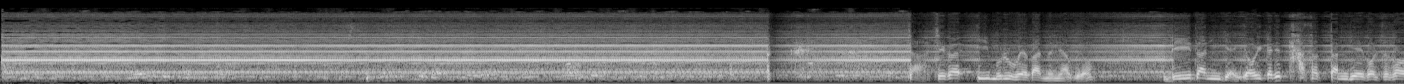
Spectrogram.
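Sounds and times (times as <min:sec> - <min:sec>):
water pump whine over hiss: 0:00.0 - 0:14.0.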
